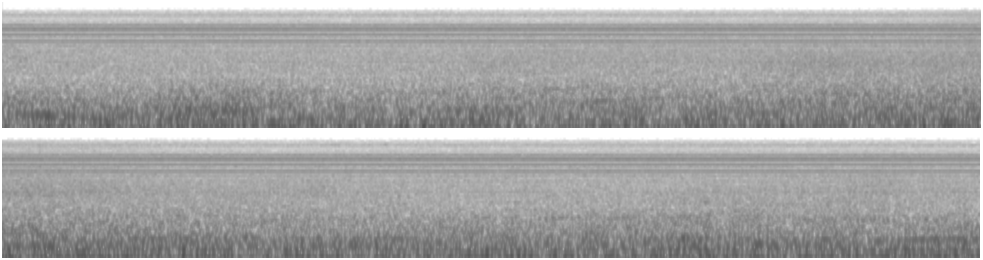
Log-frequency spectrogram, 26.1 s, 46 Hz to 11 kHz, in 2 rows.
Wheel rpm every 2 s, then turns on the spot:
0, 0, 0, 0, 0, 0, 0, 0, 0, 0, 0, 0, 0.
none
